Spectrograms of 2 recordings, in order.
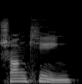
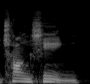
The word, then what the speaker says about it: Chongqing: I mispronounced Chongqing. I think it's actually Chongqing.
